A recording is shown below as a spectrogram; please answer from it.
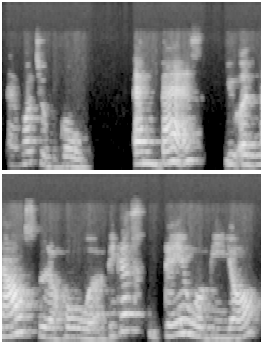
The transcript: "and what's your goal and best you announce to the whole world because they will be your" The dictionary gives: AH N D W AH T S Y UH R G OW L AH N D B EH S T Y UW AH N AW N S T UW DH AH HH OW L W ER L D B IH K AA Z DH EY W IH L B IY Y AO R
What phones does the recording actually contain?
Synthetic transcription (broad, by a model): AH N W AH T Y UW G OW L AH N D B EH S Y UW AH N AW N S T UW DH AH HH OW L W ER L B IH K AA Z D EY W IH L B IY Y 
